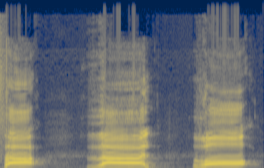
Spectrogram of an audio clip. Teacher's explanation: ہلکی سی زبان دونوں دانتوں کے کناروں پر لگتی ہے۔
